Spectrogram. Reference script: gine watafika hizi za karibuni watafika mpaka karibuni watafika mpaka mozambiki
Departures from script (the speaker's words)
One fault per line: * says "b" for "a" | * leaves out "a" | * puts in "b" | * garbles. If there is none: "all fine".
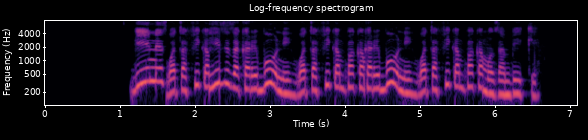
all fine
